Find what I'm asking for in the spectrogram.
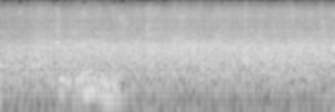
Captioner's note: applause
